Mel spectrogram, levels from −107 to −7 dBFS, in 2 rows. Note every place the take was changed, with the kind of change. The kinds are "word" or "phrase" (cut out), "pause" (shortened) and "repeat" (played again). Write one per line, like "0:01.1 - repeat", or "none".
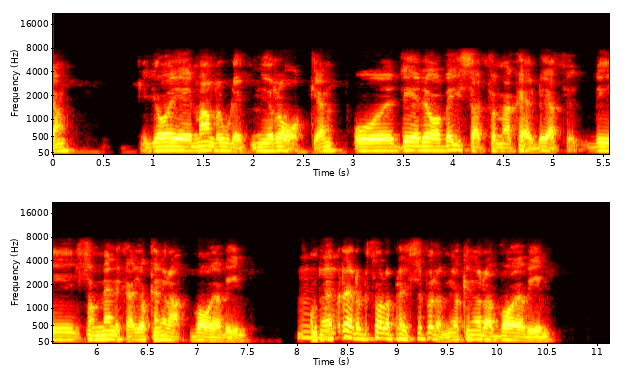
0:02.9 - pause
0:07.8 - pause

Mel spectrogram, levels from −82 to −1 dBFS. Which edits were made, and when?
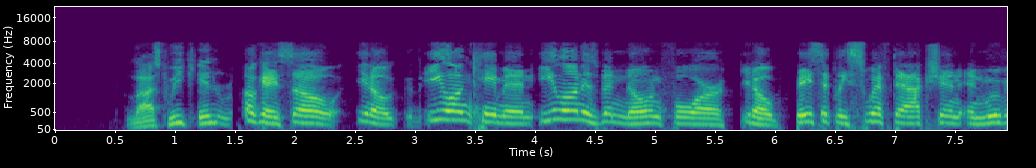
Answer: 0:01.5 - pause
0:03.0 - pause
0:05.6 - pause
0:06.1 - pause

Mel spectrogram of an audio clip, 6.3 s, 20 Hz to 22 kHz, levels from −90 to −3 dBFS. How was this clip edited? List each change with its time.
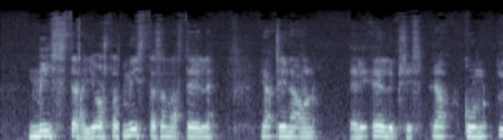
0:01.0 - word
0:01.5 - word
0:02.3 - word
0:03.4 - word
0:04.4 - word

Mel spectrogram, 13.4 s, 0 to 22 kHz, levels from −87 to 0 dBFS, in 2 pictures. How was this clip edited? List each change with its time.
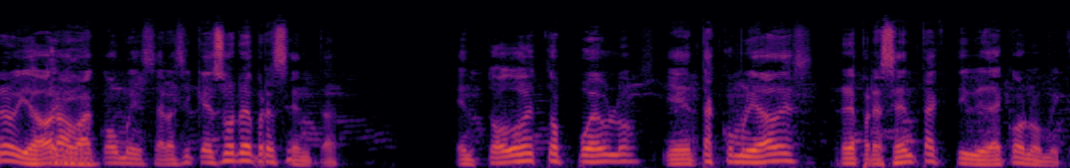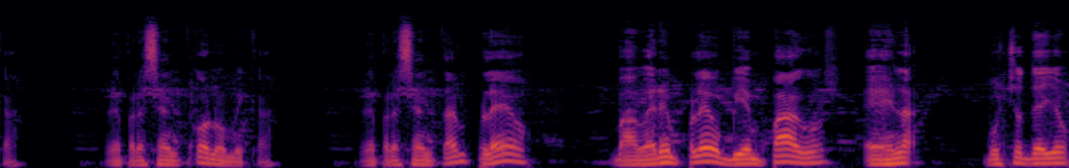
0:05.1 - pause
0:07.8 - repeat
0:12.0 - pause

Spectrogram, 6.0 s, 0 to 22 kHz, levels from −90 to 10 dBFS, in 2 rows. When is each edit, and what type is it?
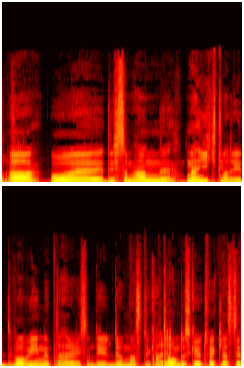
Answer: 0:01.4 - word
0:02.3 - word
0:02.7 - word
0:03.6 - word
0:04.8 - word

